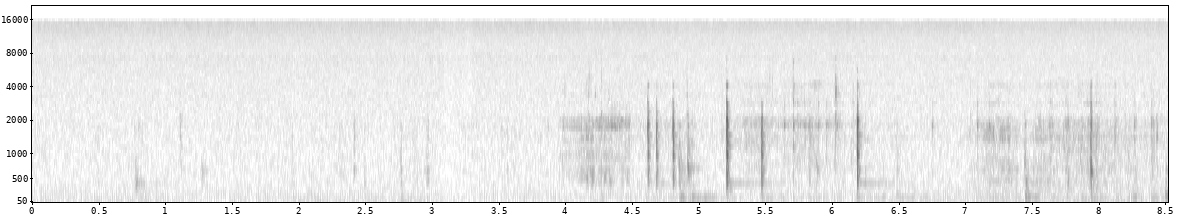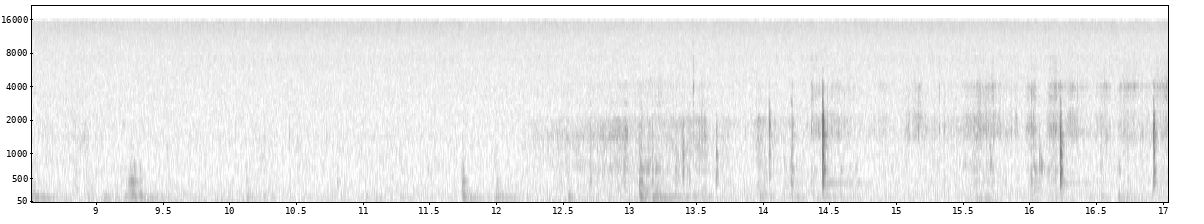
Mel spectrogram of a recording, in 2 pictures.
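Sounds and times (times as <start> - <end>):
gear knocking and rustling: 4.5 - 17.0.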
